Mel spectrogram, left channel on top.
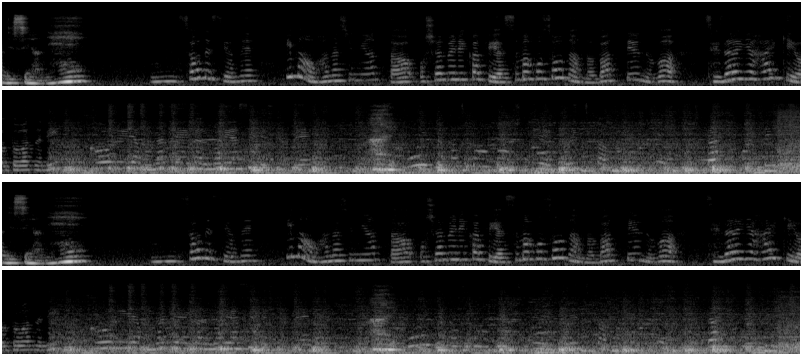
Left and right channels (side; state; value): both; normal; correlation 0.77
